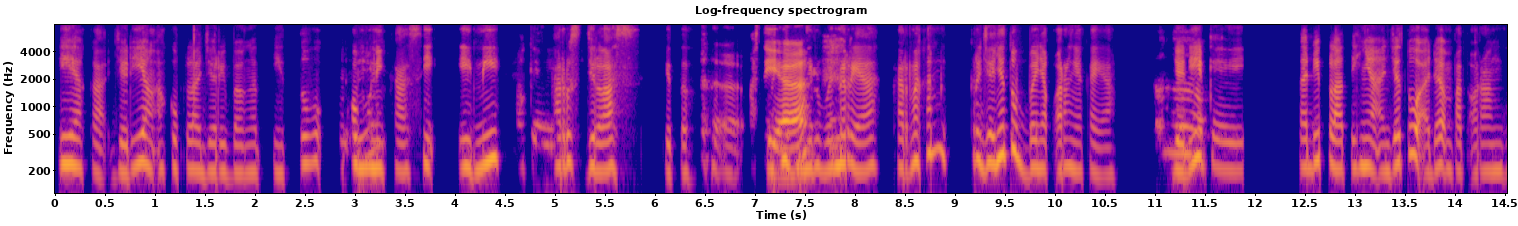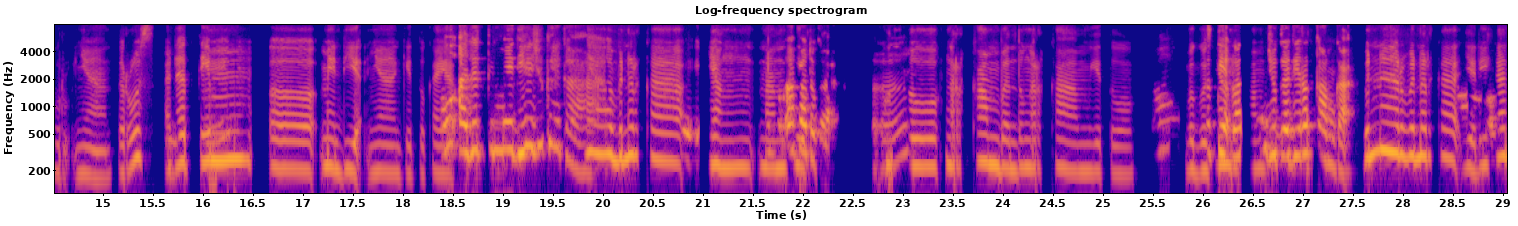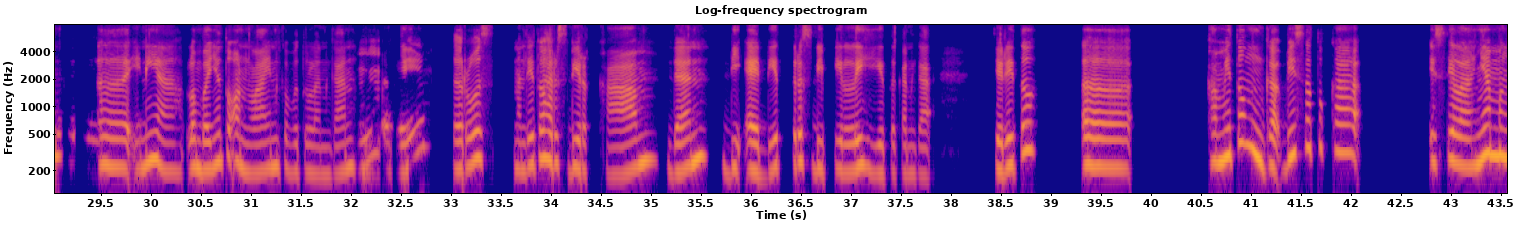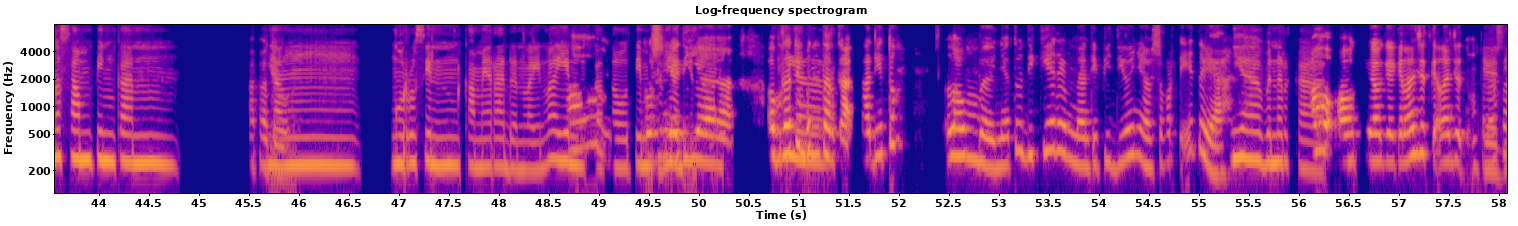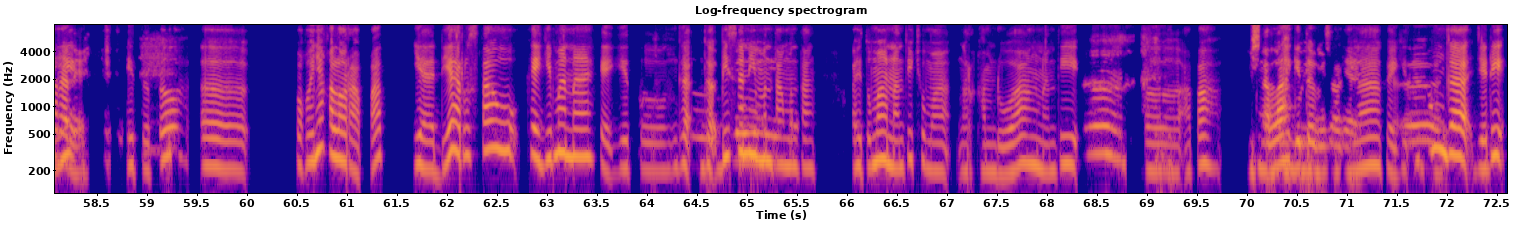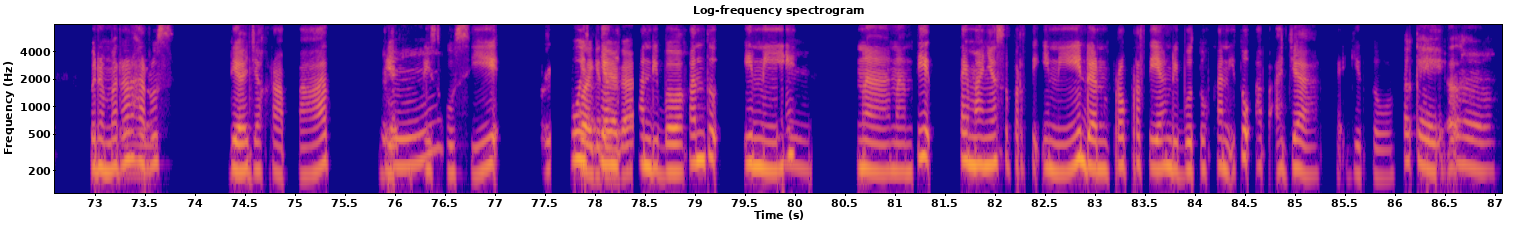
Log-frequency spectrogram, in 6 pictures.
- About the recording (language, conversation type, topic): Indonesian, podcast, Pernahkah kamu belajar banyak dari kolaborator, dan apa pelajaran utamanya?
- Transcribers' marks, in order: tapping; chuckle; other background noise; chuckle; chuckle; unintelligible speech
